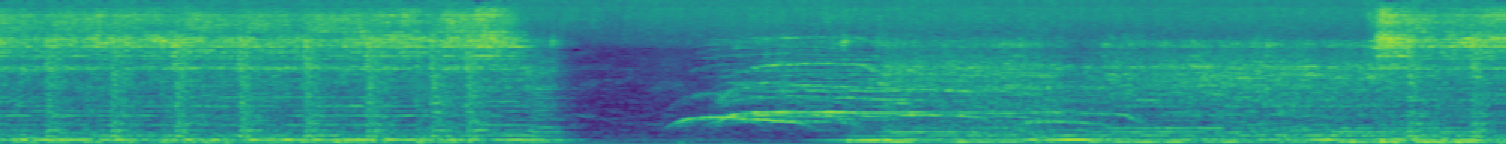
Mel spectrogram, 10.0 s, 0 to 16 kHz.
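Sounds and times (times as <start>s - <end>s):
bass and drums: 0.0s - 4.0s, 5.6s - 10.0s.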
